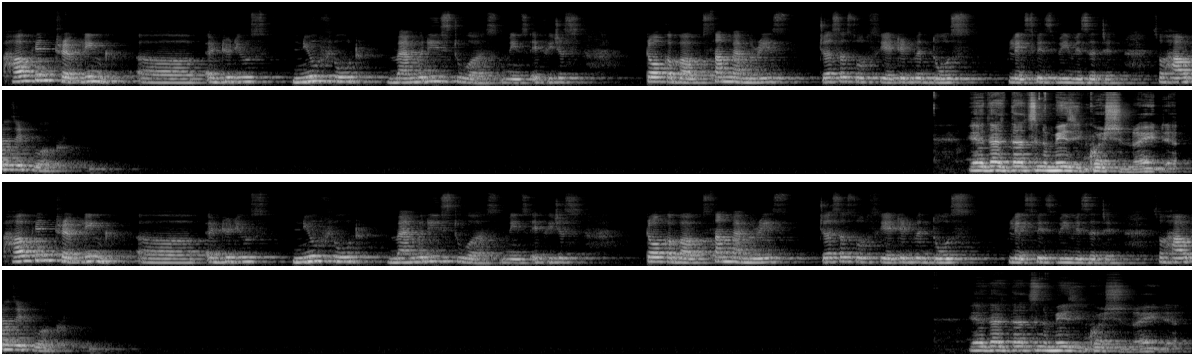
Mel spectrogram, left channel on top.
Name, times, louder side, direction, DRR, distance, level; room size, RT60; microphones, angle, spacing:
voice 1, 0.0-2.6 2.9-6.1 6.4-7.8 8.2-9.7 10.1-12.5 12.9-13.0, equal, 10° left, 0.7 m, -25 dB
voice 2, 21.6-23.7, left 6 dB, 65° left, 0.3 m, -21 dB
8.2 x 4.7 x 3.9 m
head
